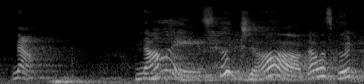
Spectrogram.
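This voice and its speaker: Amid noticeable background noise and audible room echo, a woman speaks in an animated tone. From Venezuela. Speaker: keynote speaker. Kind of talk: keynote talk. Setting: stage with audience.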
